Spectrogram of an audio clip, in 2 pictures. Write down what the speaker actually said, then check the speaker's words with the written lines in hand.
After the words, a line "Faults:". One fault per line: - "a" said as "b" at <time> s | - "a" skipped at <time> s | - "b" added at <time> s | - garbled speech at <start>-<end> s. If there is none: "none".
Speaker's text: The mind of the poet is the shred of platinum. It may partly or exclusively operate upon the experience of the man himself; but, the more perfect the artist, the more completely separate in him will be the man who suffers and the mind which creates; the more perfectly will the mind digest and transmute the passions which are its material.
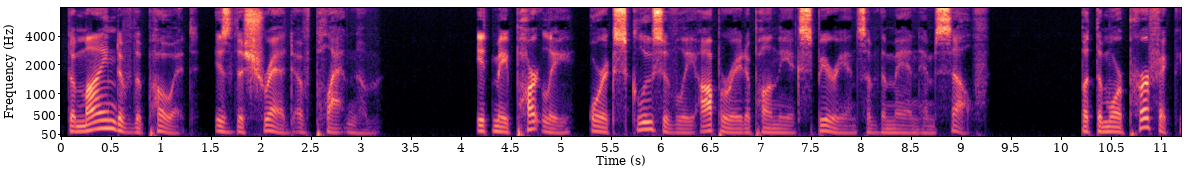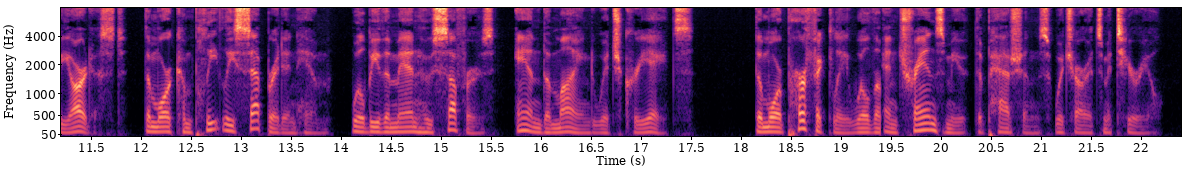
The mind of the poet is the shred of platinum. It may partly or exclusively operate upon the experience of the man himself; but, the more perfect the artist, the more completely separate in him will be the man who suffers and the mind which creates; the more perfectly will the and transmute the passions which are its material.
Faults:
- "mind digest" skipped at 19.4 s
